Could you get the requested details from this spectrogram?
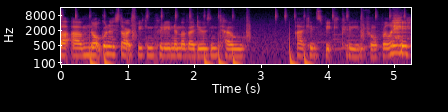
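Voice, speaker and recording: Against music in the background, a woman with a Scottish accent talks at a moderate pace. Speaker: YouTuber and singer. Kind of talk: casual Q&A talk to camera.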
